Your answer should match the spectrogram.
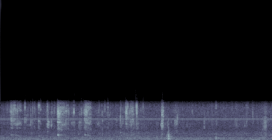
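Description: A German Shorthaired Pointer / German Shepherd cross puppy chewing a piece of raw apple, with a run of irregular crisp crunches. The loudest crunch comes about halfway through.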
